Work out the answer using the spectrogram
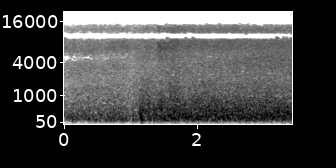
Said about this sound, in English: We can come back to the sound of these waves too. That's quite nice as well. I hope you all can hear them.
